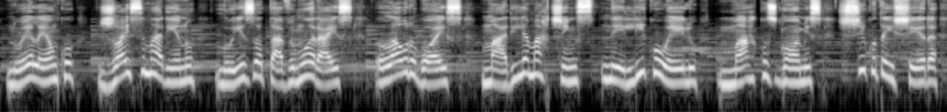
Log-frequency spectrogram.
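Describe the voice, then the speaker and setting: A Brazilian woman reads credits as a radio announcer. Her voice is mellow and mid-pitched, with music faintly behind.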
